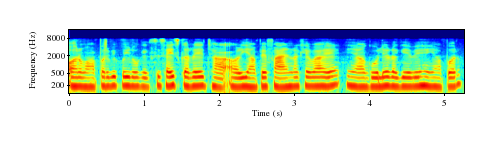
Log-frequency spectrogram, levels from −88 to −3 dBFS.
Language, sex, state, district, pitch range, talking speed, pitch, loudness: Hindi, female, Haryana, Charkhi Dadri, 180-190 Hz, 285 wpm, 185 Hz, -16 LUFS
